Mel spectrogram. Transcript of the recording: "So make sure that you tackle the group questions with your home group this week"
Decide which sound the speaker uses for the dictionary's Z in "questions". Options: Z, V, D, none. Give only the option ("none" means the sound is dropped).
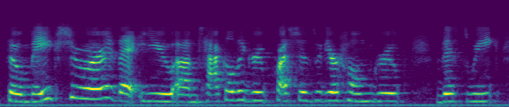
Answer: Z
